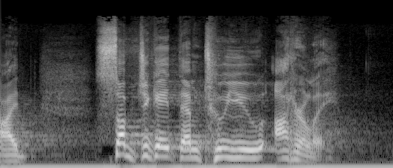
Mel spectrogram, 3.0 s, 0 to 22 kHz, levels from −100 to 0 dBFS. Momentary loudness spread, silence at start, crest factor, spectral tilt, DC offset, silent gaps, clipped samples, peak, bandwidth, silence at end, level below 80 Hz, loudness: 13 LU; 0 s; 16 dB; -3.5 dB/octave; 2%; none; under 0.1%; -8 dBFS; 15.5 kHz; 0.45 s; -60 dBFS; -21 LUFS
